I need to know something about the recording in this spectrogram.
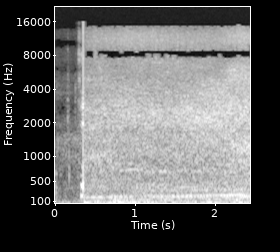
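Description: Road traffic: a car driving past close by, with steady engine and tyre noise that starts abruptly about a third of a second in.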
